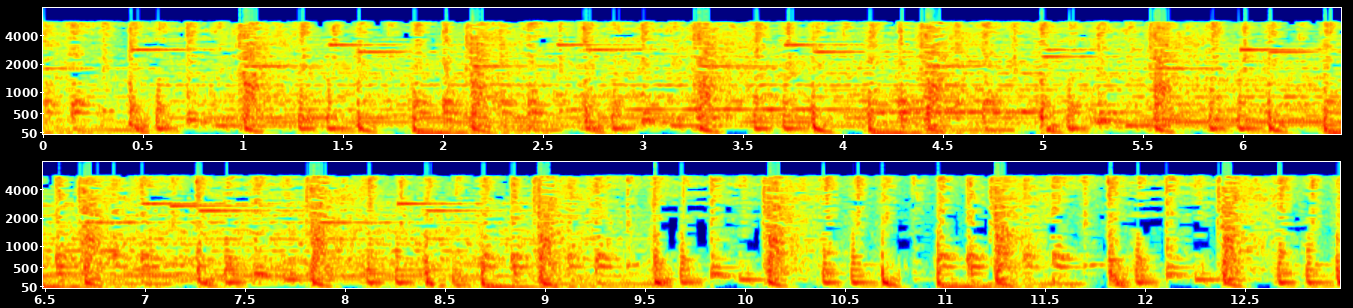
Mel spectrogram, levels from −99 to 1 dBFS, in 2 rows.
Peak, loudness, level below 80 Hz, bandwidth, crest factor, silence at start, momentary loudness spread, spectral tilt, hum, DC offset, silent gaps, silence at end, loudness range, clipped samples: 0 dBFS; -11 LUFS; -28 dBFS; 8 kHz; 12 dB; 0 s; 4 LU; -6 dB/octave; none; under 0.1%; none; 0 s; 2 LU; 0.3%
